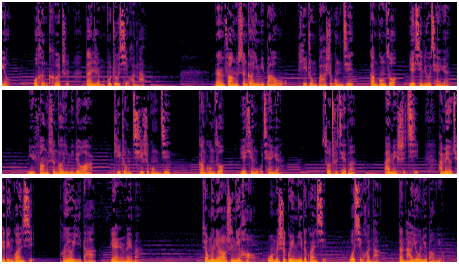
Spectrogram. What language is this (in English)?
Chinese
